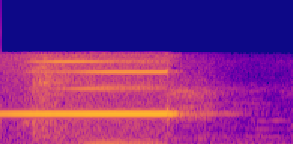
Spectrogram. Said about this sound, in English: Maybe it's a phone somewhere.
